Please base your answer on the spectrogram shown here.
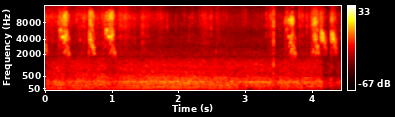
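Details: High, clipped chirps from sparrows at a Tenmangu shrine, afternoon of 10 December 2021, coming in scattered pairs and short clusters with quiet gaps between, over faint low murmur.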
